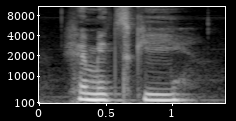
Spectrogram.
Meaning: chemical
- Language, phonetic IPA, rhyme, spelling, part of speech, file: Czech, [ˈxɛmɪt͡skiː], -ɪtskiː, chemický, adjective, Cs-chemický.ogg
